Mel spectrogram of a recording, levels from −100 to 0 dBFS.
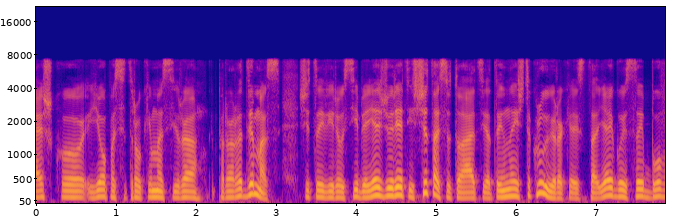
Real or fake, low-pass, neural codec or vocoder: fake; 7.2 kHz; codec, 16 kHz, 4 kbps, X-Codec, HuBERT features, trained on LibriSpeech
